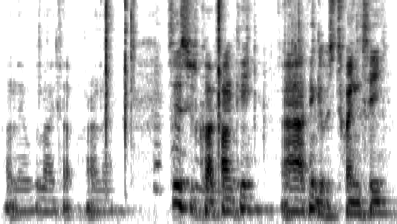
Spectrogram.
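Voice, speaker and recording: A man's voice: mid-range voice, fairly even intonation, quick pace, a crowd in the background. A man and father, chatting casually at home as he shows off holiday purchases, with lots of ums as he goes. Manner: chatty, rambling, frequent ums. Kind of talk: casual haul vlog.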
